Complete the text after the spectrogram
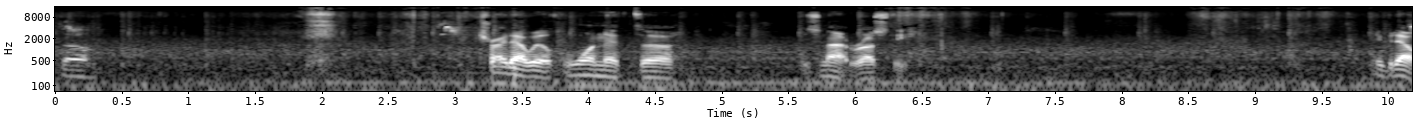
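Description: A middle-aged man speaks calmly, close by.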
